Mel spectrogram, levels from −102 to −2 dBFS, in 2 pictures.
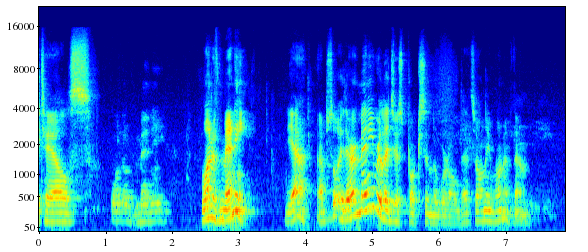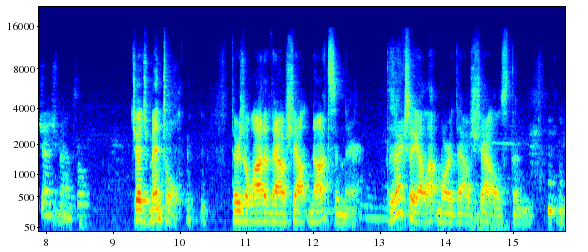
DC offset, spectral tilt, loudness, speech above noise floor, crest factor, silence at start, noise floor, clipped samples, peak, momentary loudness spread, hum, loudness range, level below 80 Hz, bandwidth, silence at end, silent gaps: under 0.1%; -4 dB/octave; -31 LUFS; 38 dB; 24 dB; 0 s; -70 dBFS; under 0.1%; -8 dBFS; 21 LU; none; 7 LU; -70 dBFS; 15 kHz; 0 s; none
